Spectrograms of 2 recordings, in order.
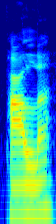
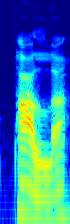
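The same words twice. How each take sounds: First: Palla said with a short single l, pa-la. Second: Palla with a long held l, pal-la; held double l. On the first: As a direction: keep the l in Palla quick. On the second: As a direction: hold the l in palla longer. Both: Shown as a demonstration. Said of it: "You have to hold double letters for longer".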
